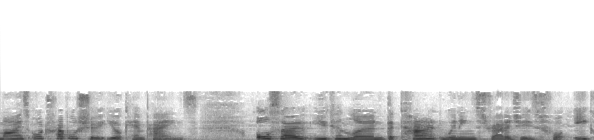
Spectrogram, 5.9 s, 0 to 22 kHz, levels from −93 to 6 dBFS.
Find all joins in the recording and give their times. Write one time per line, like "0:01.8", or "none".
none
